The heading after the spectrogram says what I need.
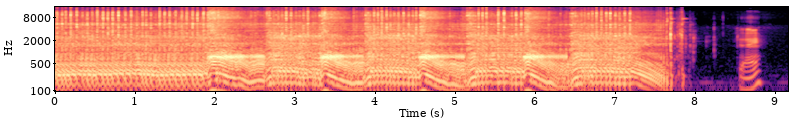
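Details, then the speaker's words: Salem Master chainsaw at full throttle, high-speed jet turned too far counterclockwise: warbles and burbles, rising and falling about four times a second instead of screaming cleanly, with smoke; rich high-speed mixture. "so we went way too far counterclockwise we got smoke"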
